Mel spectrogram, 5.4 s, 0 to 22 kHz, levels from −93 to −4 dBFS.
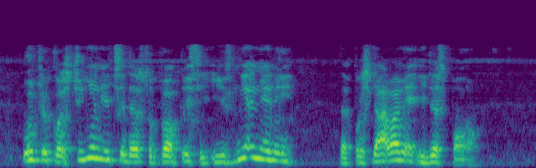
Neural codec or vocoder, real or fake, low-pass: codec, 16 kHz, 4 kbps, FunCodec, trained on LibriTTS, 50 frames a second; fake; 7.2 kHz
